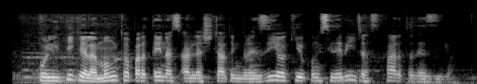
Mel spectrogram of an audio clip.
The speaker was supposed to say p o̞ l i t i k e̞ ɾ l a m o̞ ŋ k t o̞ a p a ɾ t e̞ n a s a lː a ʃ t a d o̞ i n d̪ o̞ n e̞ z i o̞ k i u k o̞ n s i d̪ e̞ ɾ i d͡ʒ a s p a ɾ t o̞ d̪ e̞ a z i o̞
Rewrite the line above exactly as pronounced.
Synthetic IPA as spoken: p o̞ l i t i k e̞ l a m o̞ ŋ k t o̞ a p a ɾ t e̞ n a s a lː a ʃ t a t o̞ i n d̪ o̞ n e̞ z i o̞ k i u k o̞ n s i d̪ e̞ ɾ i d͡ʒ a s p a ɾ t o̞ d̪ e̞ a z i o̞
